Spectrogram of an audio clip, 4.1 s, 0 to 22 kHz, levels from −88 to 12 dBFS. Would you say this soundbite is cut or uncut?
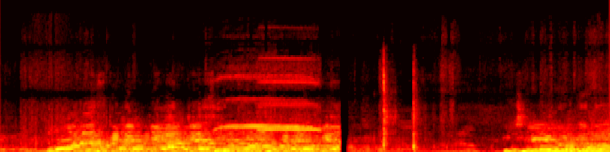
cut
